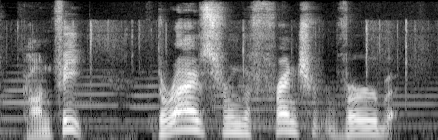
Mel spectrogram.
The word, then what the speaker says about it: confit: wrong Merry Christmas the word is on feet pronounced confit derives from the French verb on fear which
